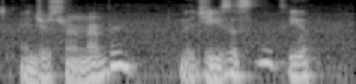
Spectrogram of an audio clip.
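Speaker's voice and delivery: high-pitched voice breaking mid-line. A streamer ending an outro to viewers, voice cracking. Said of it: "I don't know why my voice cracked there".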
